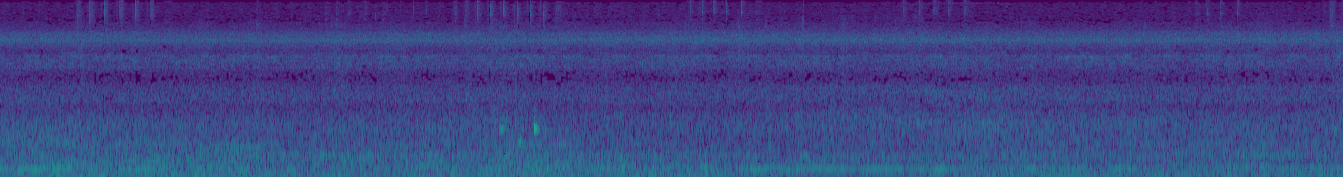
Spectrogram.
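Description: Night insects chirping in short, rapid trills that repeat every second or two over a steady high-pitched drone, with a faint low hum beneath. A single sharp click sounds about five seconds in.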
